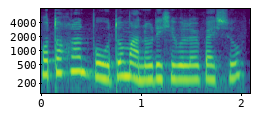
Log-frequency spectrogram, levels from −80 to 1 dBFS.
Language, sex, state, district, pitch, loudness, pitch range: Assamese, female, Assam, Kamrup Metropolitan, 260 Hz, -13 LUFS, 240-300 Hz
